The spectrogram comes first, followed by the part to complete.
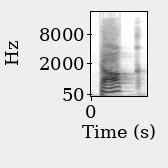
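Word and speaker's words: talk: complete it மெதுவா பேசு டாக் slowly இங்கேயும் பார்த்தீங்கன்னா டாக்ல எல் இருக்கு இல்லைங்களா அதை உச்சரிக்க கூடாது டாக் ஸ்லோலி அசையாத டோன்ட்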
